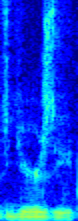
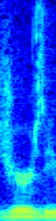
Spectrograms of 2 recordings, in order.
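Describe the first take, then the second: First: It sounds unlike the English word jersey. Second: It sounds like the English word jersey. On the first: The speaker calls it right. "the actual pronunciation is Jerzy" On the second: The speaker calls it wrong. "for years I pronounced his name as Jersey"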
